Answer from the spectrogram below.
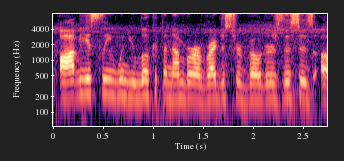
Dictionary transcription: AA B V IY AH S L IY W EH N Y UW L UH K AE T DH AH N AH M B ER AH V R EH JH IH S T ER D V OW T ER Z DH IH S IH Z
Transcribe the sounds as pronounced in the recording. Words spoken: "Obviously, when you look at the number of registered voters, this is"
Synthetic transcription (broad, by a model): AA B V IY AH S L IY W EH N Y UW L UH K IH T DH AH N AH M B ER AH V R EH JH IH S T ER D V OW T ER Z DH IH S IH Z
